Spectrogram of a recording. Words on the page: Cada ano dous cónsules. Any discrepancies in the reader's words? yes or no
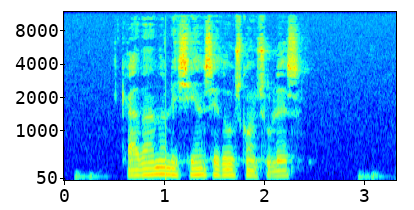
yes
